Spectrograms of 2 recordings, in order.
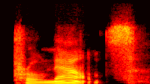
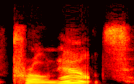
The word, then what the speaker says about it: pronounce: 22 is pronounce, dun dun, pronounce, and it can be pro or pra because it's not stressed, but now, nounce is the stressed syllable, pronounce.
